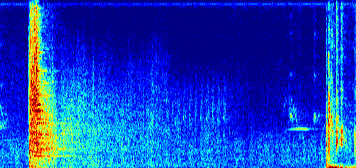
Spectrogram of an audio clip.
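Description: Hussar cavalry firing guns in an Empire: Total War battle, two sharp loud gunfire bursts about four seconds apart, the first with a decaying rumble, over quiet battlefield ambience.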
